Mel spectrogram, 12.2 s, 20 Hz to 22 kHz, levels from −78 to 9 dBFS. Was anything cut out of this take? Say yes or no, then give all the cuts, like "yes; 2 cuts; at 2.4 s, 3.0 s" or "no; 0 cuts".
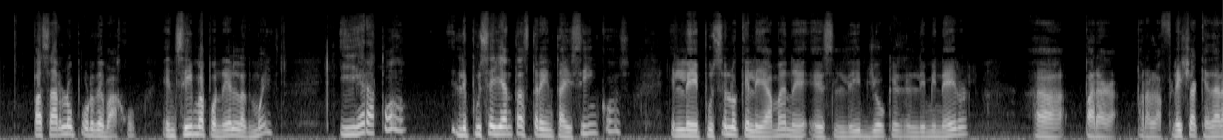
no; 0 cuts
